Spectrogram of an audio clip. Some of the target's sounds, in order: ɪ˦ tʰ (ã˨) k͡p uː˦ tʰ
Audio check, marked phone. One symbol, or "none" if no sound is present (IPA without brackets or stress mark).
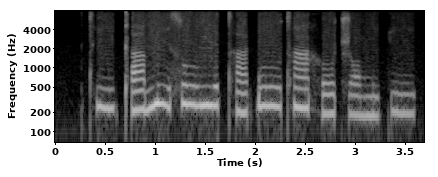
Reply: a˨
